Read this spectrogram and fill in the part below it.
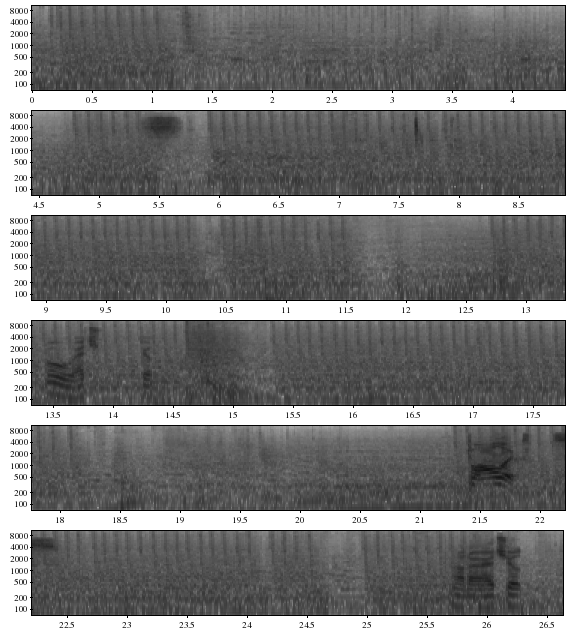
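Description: Explosions rumble and boom in the distance.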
